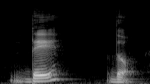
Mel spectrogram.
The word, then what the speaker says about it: dedo: pensar también en la palabra dedo de do la primera de ésta al principio de la palabra y por eso se pronuncia fuerte de pero la segunda está entre vocales y por eso se pronuncia flojita dedo gavà lady gaga en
